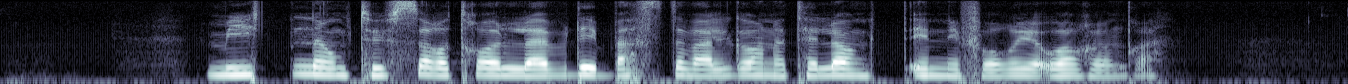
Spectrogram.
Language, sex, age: Norwegian, female, 22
